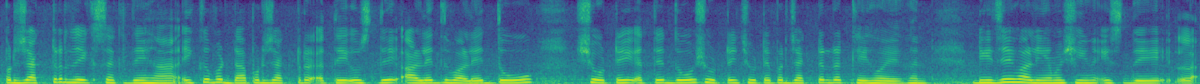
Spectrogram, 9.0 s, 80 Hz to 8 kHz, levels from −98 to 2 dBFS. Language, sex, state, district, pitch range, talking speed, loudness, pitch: Punjabi, female, Punjab, Kapurthala, 230-250 Hz, 185 wpm, -12 LUFS, 240 Hz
